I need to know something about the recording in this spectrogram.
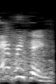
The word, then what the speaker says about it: everything: 이게 every 입술 물고 every 알 발음 해주고 every. Every. 거기다 혀 나오고 everything.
